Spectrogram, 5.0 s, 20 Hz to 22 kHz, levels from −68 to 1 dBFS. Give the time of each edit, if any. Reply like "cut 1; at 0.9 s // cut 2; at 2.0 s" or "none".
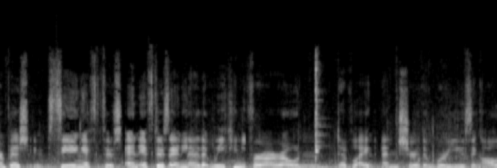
cut 1; at 1.2 s // cut 2; at 1.9 s // cut 3; at 2.4 s // cut 4; at 3.4 s // cut 5; at 4.0 s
